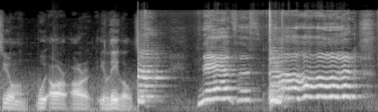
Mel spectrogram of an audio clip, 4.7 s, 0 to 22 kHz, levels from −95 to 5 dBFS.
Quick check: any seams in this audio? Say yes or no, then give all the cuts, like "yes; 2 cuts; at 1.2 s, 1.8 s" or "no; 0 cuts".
yes; 1 cut; at 1.7 s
